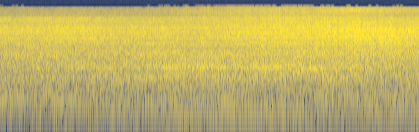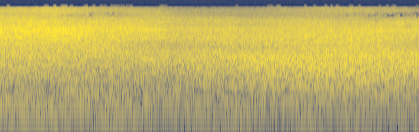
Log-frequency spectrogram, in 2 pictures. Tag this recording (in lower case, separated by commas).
truck, vehicle, outside, urban or man-made, car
